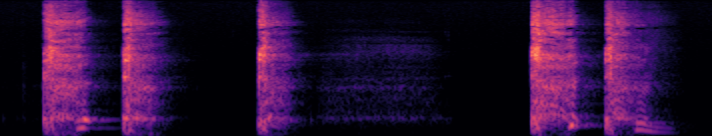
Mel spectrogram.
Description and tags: Man cough
A man is coughing
sickness, sick, cold, cough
